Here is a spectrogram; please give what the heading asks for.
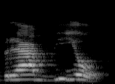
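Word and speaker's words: βραβεύω: Kata memerintah itu dari bahasa Yunani juga, ya artinya brabeo, ya brabeo, tulisnya brabeuwe, bacanya brabio, ya itu artinya apa?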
